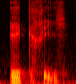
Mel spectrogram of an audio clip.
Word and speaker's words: écrit: IRE here, IT, but then phonetically it's I as well because you don't pronounce the final T, okay. Écrire, écrit.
